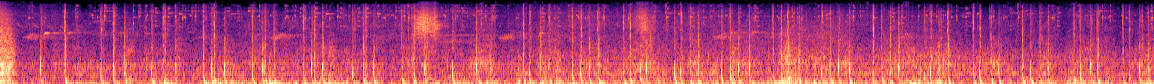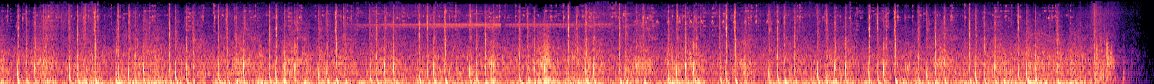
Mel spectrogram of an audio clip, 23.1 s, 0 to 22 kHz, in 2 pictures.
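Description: Roach the horse gallops in Witcher 3, a steady unbroken run of hoofbeats clip-clopping close and loud, with a brief high tone partway through and no talk over it.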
